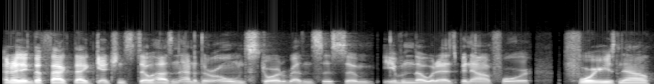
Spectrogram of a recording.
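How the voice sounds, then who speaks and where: A young man delivering gaming commentary in a steady monotone. His lowish voice is bright and smooth. The sound is dry and a little muffled, as if from a home mic. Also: normal speed, dry recording. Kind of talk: opinion commentary to camera.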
